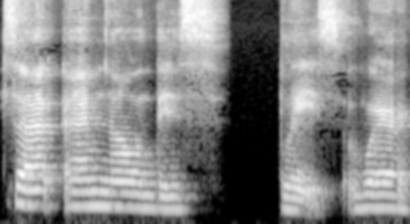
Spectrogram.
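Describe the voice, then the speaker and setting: A woman with a Russian accent speaks at a very slow pace, with ordinary pitch variation. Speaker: mind and wellness coach. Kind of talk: interview. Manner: hesitant.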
